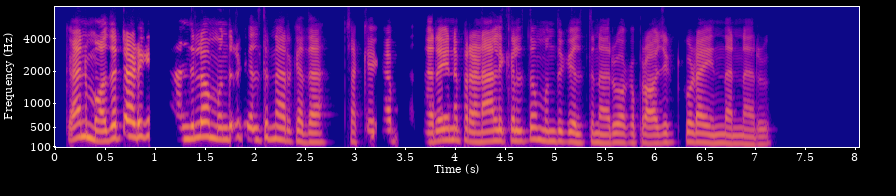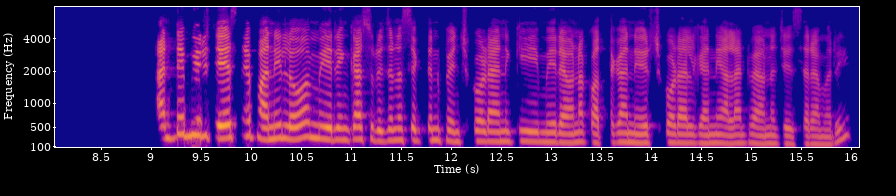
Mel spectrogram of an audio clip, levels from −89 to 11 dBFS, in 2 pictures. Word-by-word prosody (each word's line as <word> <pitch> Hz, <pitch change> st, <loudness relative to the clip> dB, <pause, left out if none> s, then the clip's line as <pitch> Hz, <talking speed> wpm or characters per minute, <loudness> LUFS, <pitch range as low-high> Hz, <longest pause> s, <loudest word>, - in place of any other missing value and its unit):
కానీ 290 Hz, +3 st, +5 dB
మొదట 240 Hz, +6 st, +4 dB
అడిగింది 305 Hz, +2 st, +3 dB, 0.3 s
అందులో 265 Hz, +4 st, +3 dB
ముందరకెళ్తున్నారు 250 Hz, -2 st, -1 dB
కదా! 195 Hz, -1 st, 0 dB, 0.3 s
చక్కగా 210 Hz, +2 st, -6 dB, 0.4 s
సరైన 225 Hz, +4 st, +3 dB
ప్రణాళికలతో 215 Hz, +2 st, +1 dB
ముందుకెళ్తున్నారు. 190 Hz, -4 st, -3 dB
ఒక 180 Hz, -, -9 dB
ప్రాజెక్ట్ 175 Hz, +2 st, -3 dB
కూడా 190 Hz, -1 st, 0 dB
అయిందన్నారు. 165 Hz, -3 st, -5 dB, 2.0 s
అంటే 265 Hz, +7 st, +2 dB
మీరు 330 Hz, -1 st, +4 dB
చేసే 275 Hz, +3 st, +8 dB
పనిలో 255 Hz, 0 st, +4 dB, 0.2 s
మీరు 245 Hz, -1 st, +4 dB
ఇంకా 250 Hz, +2 st, +2 dB
సృజన 225 Hz, 0 st, -2 dB
శక్తిని 235 Hz, 0 st, -4 dB
పెంచుకోవడానికి 205 Hz, 0 st, -3 dB, 0.2 s
మీరేమైనా 190 Hz, 0 st, -2 dB
కొత్తగా 185 Hz, +2 st, -4 dB
నేర్చుకోవడాలు 180 Hz, 0 st, -4 dB
గాని, 175 Hz, +1 st, -5 dB
అలాంటివి 175 Hz, +1 st, -6 dB
ఏమైనా 165 Hz, +1 st, -7 dB
చేశారా 155 Hz, 0 st, -8 dB
మరి? 200 Hz, -, -10 dB
205 Hz, 115 wpm, -23 LUFS, 180-245 Hz, 2.0 s, చేసే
